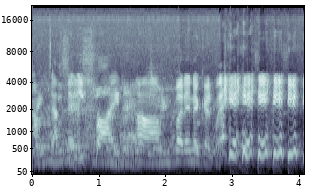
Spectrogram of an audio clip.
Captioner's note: laughs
